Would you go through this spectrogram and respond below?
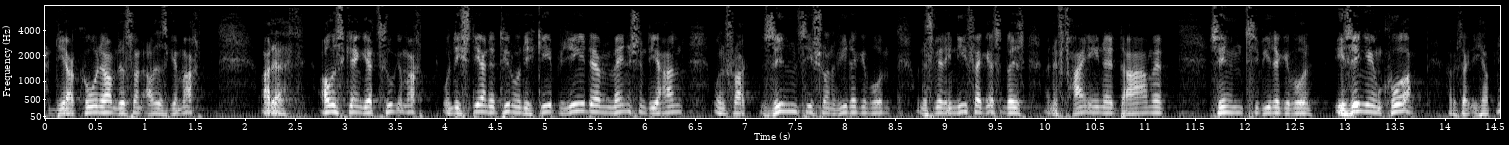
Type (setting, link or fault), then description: setting, large echoing room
